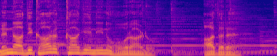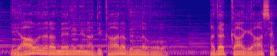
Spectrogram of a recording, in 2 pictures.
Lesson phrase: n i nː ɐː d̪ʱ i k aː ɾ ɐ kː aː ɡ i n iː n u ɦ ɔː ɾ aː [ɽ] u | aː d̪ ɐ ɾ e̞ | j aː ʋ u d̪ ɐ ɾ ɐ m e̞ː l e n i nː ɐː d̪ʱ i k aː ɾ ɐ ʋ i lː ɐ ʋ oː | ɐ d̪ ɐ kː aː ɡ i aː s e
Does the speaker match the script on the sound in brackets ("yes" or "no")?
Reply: yes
